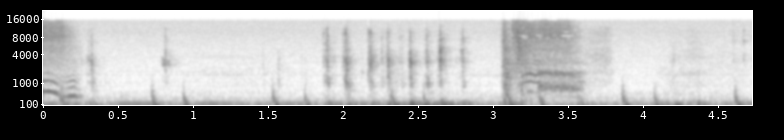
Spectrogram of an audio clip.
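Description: Rapid typing on a device keyboard as an answer is entered during a party quiz game: many irregular, crisp key clicks and some duller taps run steadily with no voices over them.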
